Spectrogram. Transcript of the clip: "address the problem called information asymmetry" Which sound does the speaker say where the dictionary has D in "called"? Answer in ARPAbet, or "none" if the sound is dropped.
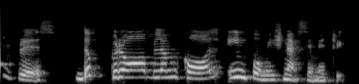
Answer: none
